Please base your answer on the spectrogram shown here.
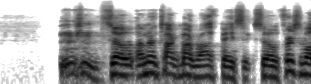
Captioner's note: clear throat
